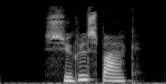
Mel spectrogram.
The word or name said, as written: cykelspark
